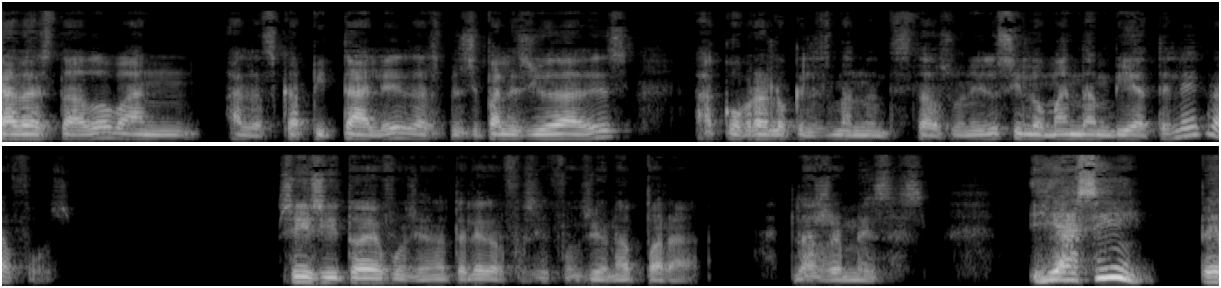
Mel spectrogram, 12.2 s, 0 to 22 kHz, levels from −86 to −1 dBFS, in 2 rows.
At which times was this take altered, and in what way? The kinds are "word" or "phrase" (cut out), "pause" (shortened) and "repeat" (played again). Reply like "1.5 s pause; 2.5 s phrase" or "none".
none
